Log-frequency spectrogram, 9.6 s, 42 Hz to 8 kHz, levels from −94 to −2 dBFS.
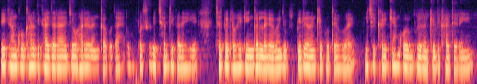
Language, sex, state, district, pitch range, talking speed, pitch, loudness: Hindi, male, Uttar Pradesh, Varanasi, 115-125 Hz, 295 wpm, 120 Hz, -16 LUFS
